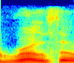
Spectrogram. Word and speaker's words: Groza: He won the Lou Groza, am I saying that right? – Yeah. – Lou Groza Award for the nation's top kicker in 2019.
